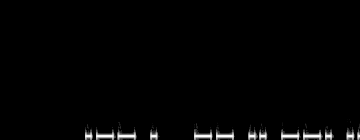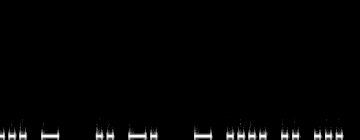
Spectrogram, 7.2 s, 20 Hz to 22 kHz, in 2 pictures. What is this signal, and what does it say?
Morse code, heard as a keyed tone, about 22 wpm, 700 Hz. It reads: WE MIGHT IN THIS
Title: Sentences from Top 1000 Words - Review Part 1 - 22wpm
